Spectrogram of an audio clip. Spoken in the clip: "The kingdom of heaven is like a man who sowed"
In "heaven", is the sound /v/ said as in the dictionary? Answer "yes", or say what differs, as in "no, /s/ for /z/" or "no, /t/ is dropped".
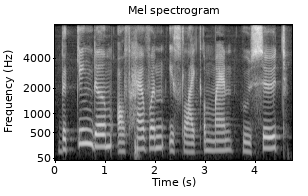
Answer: yes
